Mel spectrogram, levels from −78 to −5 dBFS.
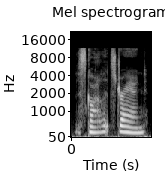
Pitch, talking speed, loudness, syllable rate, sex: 210 Hz, 170 wpm, -17 LUFS, 3.9 syllables/s, female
